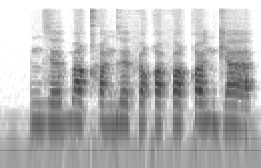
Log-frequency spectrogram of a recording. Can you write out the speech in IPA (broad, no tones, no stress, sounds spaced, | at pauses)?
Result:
n z ɜ b a qʰ ɜ ŋ ɡ ɜ f ʉ q ɔ f ɔ q u n d͡ʒ a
